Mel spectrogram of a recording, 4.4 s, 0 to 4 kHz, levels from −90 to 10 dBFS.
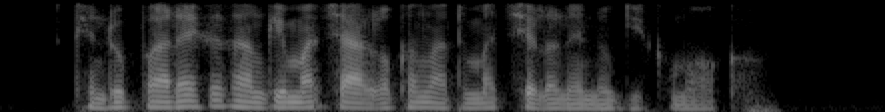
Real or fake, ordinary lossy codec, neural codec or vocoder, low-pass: fake; Opus, 32 kbps; codec, 16 kHz, about 1 kbps, DyCAST, with the encoder's durations; 3.6 kHz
